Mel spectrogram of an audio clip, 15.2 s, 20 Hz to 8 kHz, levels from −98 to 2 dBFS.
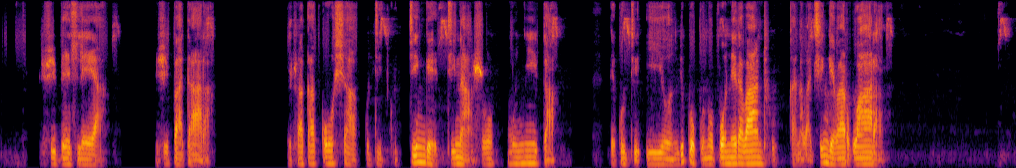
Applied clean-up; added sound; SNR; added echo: none; none; none; none.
